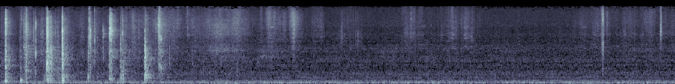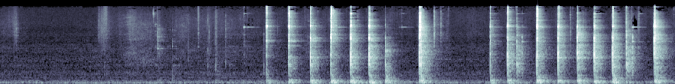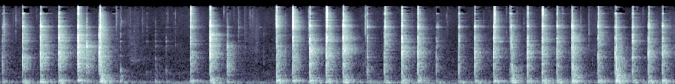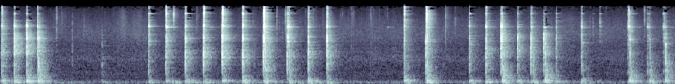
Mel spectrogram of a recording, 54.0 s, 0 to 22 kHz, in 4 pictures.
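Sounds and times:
axe chopping wood: 18.8 - 22.3, 23.3 - 29.4, 32.5 - 41.6, 48.6 - 52.4.

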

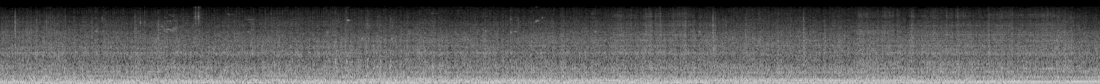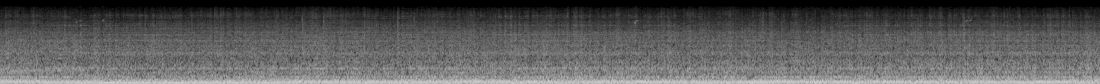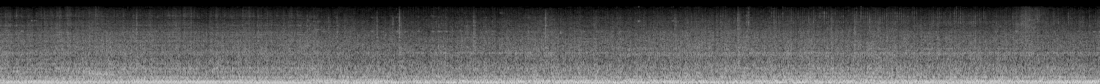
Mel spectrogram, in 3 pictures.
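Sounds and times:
road noise: 0.0 - 33.0
vehicle engine running: 0.0 - 33.0.

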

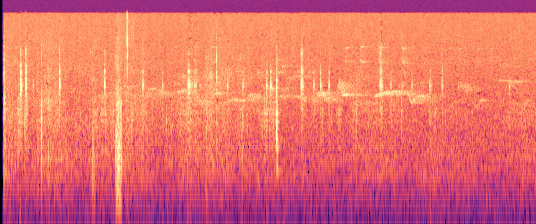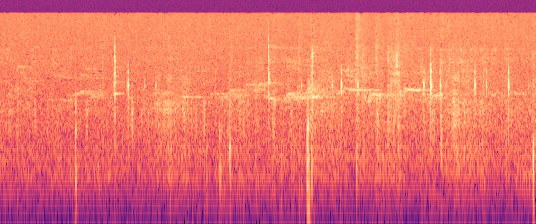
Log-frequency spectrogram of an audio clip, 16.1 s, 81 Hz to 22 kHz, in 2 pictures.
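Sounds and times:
footsteps on dry leaves: 0.1 - 6.5, 10.0 - 16.0
faint bird calls: 0.1 - 16.0.

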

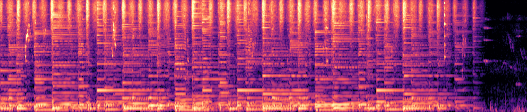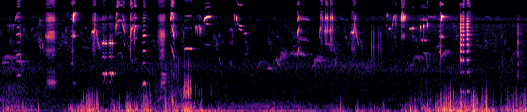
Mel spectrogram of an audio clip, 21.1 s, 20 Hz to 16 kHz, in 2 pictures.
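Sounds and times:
bird singing: 8.8 - 21.0
wind rumble on microphone: 9.6 - 21.0.

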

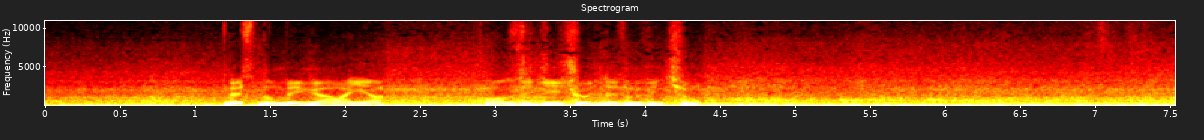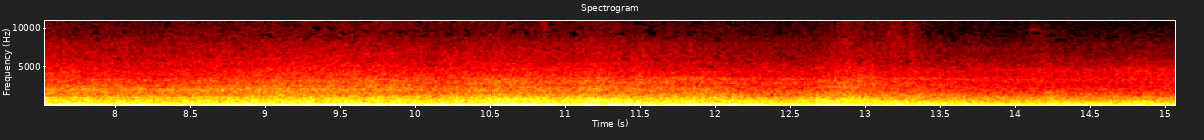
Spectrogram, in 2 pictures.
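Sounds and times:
traffic engine hum: 0.0 - 15.0.

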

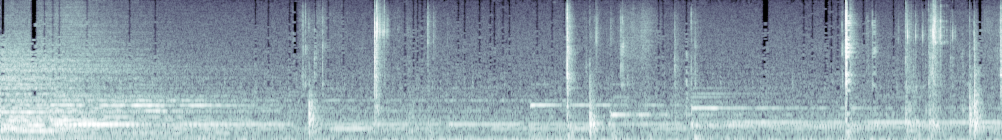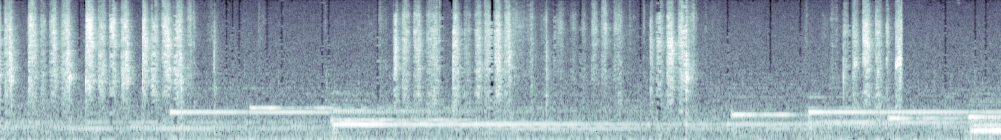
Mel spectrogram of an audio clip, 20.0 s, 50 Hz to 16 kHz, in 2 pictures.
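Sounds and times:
sanding stick scraping: 10.0 - 12.0, 14.0 - 17.0, 18.4 - 19.1.

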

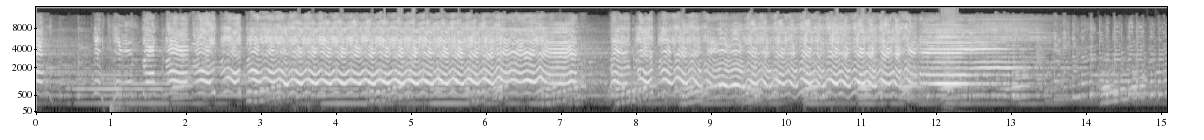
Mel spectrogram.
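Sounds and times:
man singing with warbling trill: 0.0 - 13.3.

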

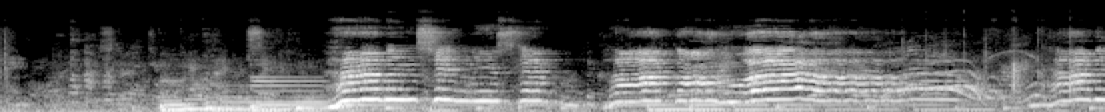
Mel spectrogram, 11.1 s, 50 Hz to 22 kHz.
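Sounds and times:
woman singing a ballad: 3.3 - 9.7, 10.4 - 11.0.

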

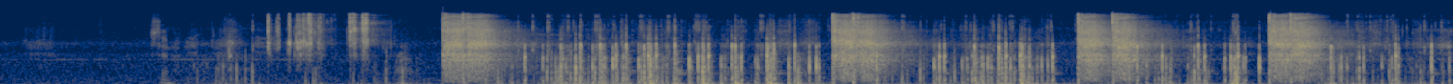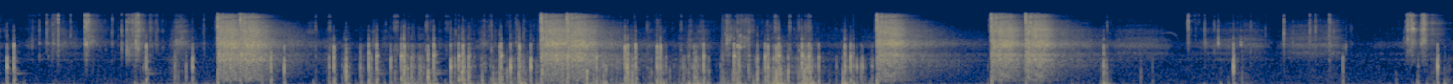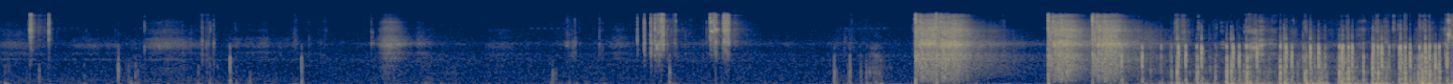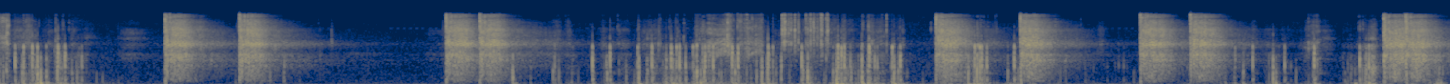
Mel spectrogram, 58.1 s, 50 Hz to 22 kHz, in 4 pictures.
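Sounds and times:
clicks and handling noise: 2.1 - 32.3, 34.6 - 36.5, 39.6 - 44.6, 48.4 - 58.0
pistol shots: 4.4 - 5.2, 8.3 - 9.1, 10.8 - 11.6, 12.7 - 13.3, 16.7 - 17.5, 19.9 - 20.6, 23.3 - 25.4, 38.2 - 40.5, 45.2 - 46.6, 48.0 - 48.9, 52.9 - 54.3, 55.0 - 56.0, 57.4 - 58.0.

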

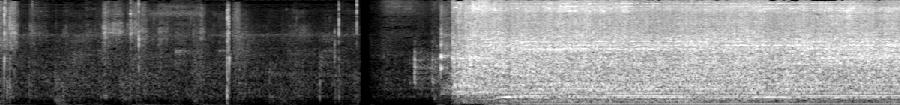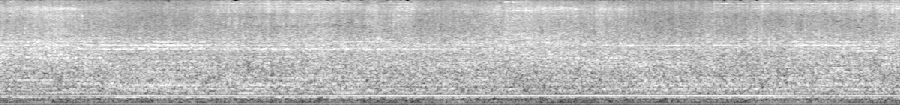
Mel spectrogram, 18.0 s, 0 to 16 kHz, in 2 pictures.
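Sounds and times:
floor sander humming: 4.4 - 18.0.

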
